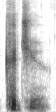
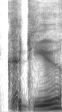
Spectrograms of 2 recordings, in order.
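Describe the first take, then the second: First: The d and y merge into a j sound. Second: The d and y are said separately. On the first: The speaker calls it right. "I say, ... it's a j sound" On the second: The speaker calls it wrong. "I don't say"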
